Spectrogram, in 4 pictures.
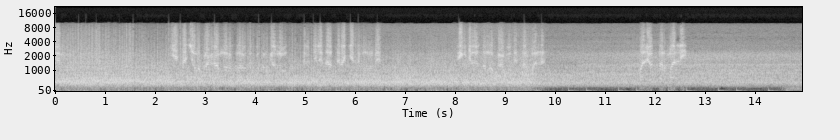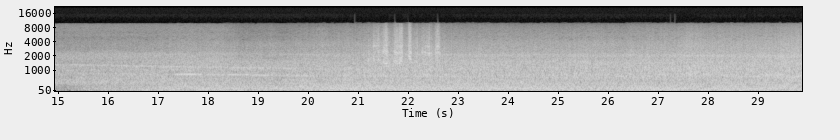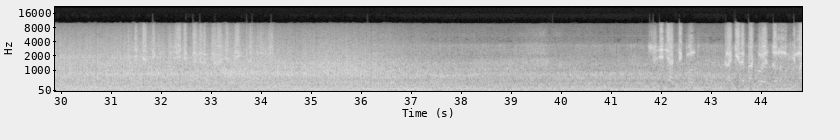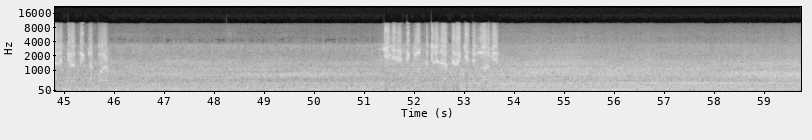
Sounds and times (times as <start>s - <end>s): Speech: 2.3s - 6.6s, 8.0s - 9.8s, 11.7s - 12.7s, 21.3s - 22.7s, 31.4s - 34.2s, 41.8s - 46.0s, 51.3s - 53.7s.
